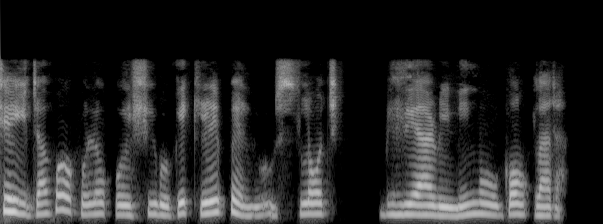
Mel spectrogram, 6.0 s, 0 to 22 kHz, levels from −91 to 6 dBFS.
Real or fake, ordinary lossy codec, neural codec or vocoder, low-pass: fake; none; codec, 16 kHz, 1 kbps, FreqCodec, larger model; 7.2 kHz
